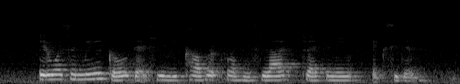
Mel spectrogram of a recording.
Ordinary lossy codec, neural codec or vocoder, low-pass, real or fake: none; none; none; real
